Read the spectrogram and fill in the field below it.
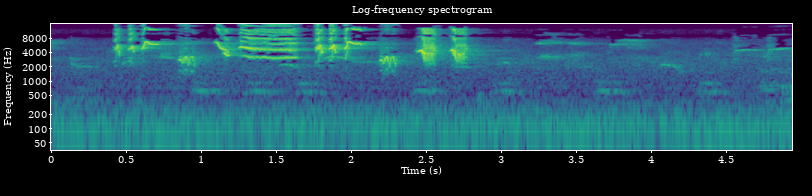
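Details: White-rumped shama song played to stimulate singing: bright whistled phrases mixed with harsh buzzy and clicking notes in quick bursts, over a steady low hum.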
